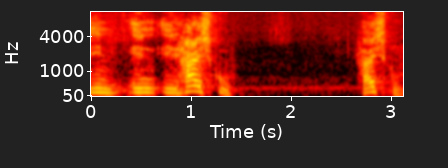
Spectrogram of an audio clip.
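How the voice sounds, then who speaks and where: A man's high-pitched voice with a Ghanaian accent, dark and mellow in tone, at a very slow pace. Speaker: former accountant. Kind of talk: interview answer.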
